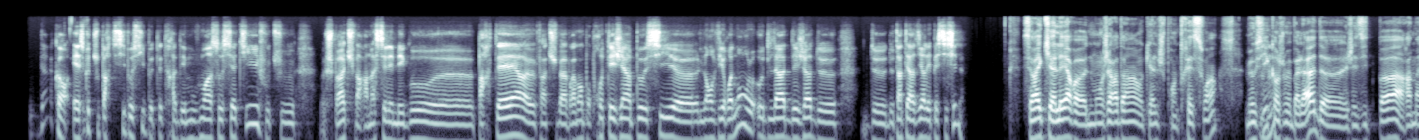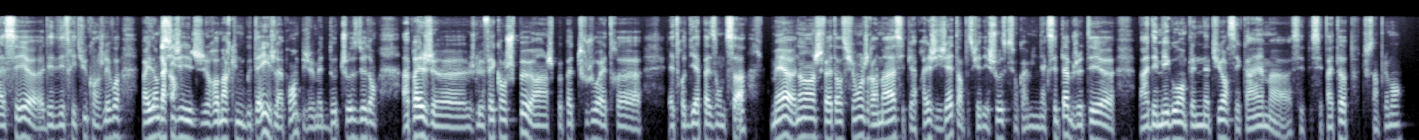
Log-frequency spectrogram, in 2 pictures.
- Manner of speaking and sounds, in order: none
- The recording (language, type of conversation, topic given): French, podcast, Quel geste simple peux-tu faire près de chez toi pour protéger la biodiversité ?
